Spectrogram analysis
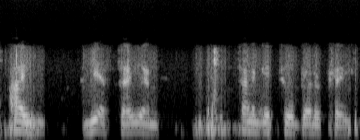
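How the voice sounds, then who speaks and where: A woman's voice: on the low side, fairly even intonation, normal speed, slightly rough, no echo. A woman calling in by telephone, chatting in a casual, informal way. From Hawaii. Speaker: caller. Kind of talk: casual phone chat. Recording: dull lo-fi phone line.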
